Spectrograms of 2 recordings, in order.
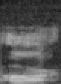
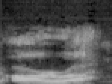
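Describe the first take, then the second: First: The word is said as a single syllable. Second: The word ends with an added uh syllable. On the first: "you pronounce it like it was meant to be pronounced"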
